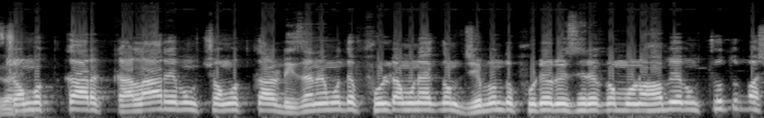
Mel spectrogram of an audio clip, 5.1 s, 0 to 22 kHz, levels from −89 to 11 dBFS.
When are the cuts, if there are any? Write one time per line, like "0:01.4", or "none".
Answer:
none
